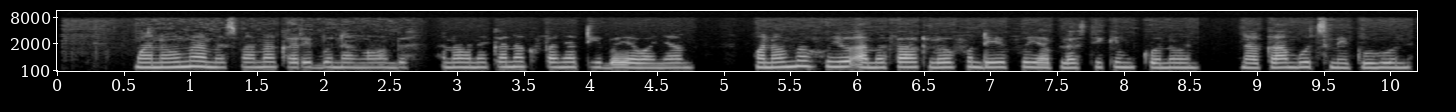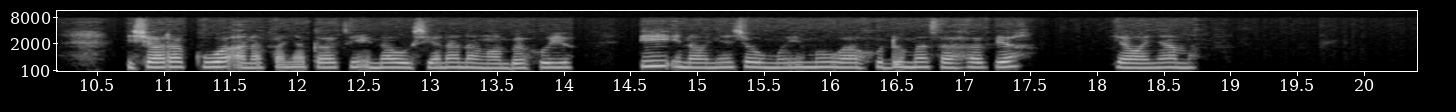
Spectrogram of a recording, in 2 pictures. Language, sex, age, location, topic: Swahili, female, 25-35, Nakuru, agriculture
